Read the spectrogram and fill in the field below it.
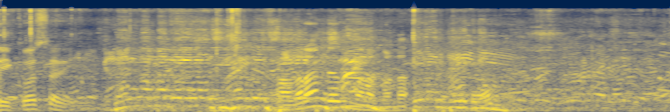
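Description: Men nearby talk.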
